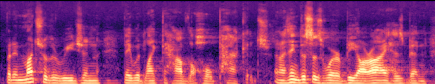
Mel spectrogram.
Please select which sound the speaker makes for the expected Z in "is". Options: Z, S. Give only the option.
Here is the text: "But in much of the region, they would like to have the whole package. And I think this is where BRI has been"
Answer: Z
